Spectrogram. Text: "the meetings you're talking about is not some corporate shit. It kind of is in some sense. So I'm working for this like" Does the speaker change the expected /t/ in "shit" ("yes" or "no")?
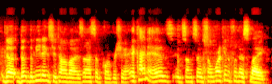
yes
